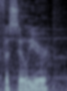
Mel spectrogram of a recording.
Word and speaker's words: Facilier: Dr. Facilitator, I think. – There's no T in there. Doctor, what did I say? Facilitator? – Facilier? – Facilier?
